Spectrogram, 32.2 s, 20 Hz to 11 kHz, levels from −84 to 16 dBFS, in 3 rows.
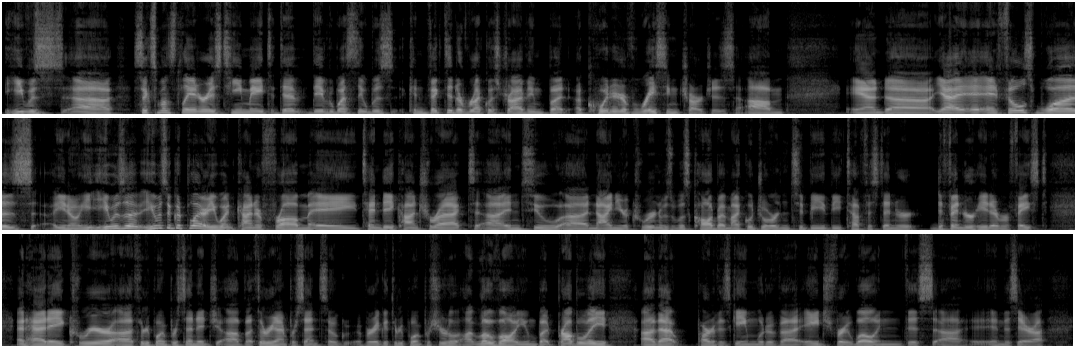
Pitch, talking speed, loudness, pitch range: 125 Hz, 200 wpm, -30 LUFS, 120-140 Hz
